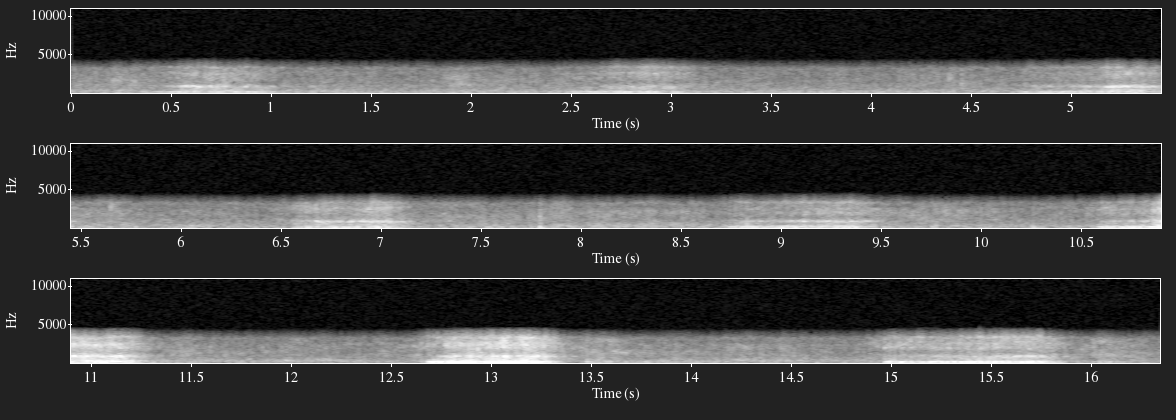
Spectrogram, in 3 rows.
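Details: Person snoring very loudly: regular snores about every two seconds, roughly 28 a minute, growing louder toward the end; heavy snoring.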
